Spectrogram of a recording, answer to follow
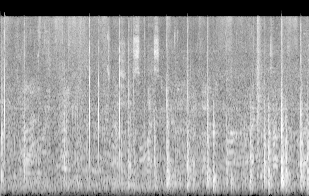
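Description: Indistinct voices of people talking nearby, with scattered sharp clicks and taps.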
